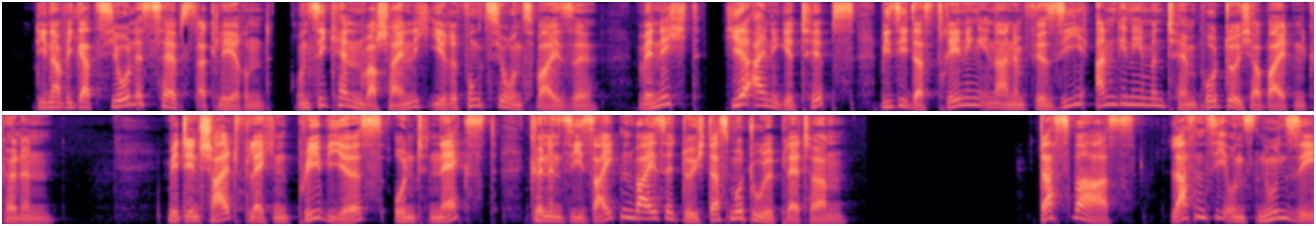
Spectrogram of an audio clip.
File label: male German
